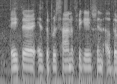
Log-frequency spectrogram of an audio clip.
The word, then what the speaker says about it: Aether: In Greek mythology, Aether, ancient god, pronounced Aether, is the personification of the bright upper sky.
